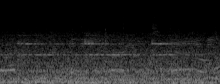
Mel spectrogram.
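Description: Steady outdoor city ambience heard from a rooftop: a continuous low rumble of traffic, with faint voices and thin high tones that come and go.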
